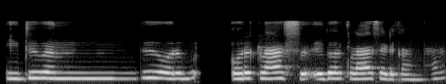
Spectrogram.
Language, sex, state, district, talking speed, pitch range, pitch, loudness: Tamil, female, Tamil Nadu, Kanyakumari, 135 wpm, 255-275 Hz, 270 Hz, -15 LUFS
